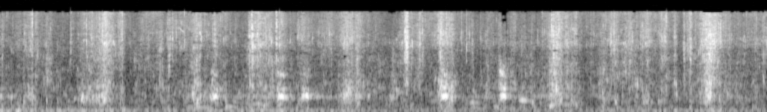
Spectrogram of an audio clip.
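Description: Water splashing and trickling as oars dip into calm water, in irregular strokes, with short pitched sounds mixed in.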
